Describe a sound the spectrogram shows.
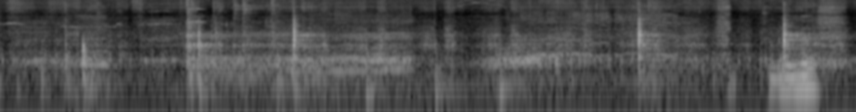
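A metal pump handle clanks as it is pushed down.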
